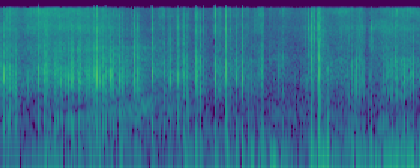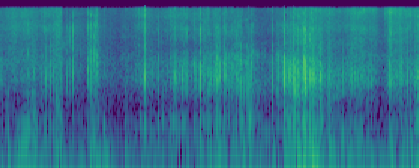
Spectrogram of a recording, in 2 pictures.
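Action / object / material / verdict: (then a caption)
scrape / textured faux leather hard case / faux leather / none. Long nails scratch and tap across a black, glossy, croc-embossed faux leather hard case with a hollow shell, held close to the mic. The sound is a dense run of short, dry, crinkly clicks and rasping scrapes with a brief hollow knock. Louder swells come near the start and around the sixth second.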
